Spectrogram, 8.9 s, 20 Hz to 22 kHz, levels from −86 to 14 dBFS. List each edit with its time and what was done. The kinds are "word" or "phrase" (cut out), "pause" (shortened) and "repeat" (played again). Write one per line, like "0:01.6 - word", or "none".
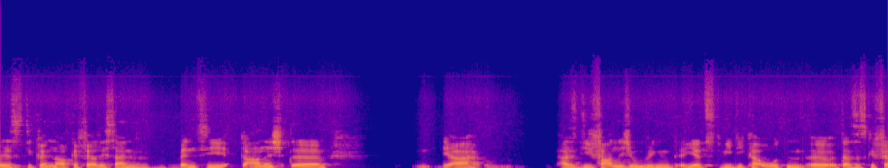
0:01.7 - word
0:02.4 - word
0:02.9 - phrase
0:04.3 - pause
0:05.8 - word
0:06.7 - word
